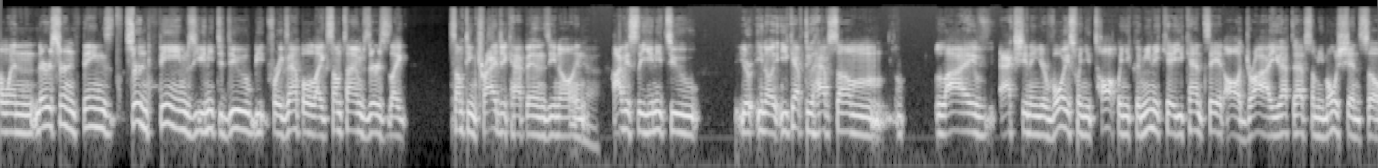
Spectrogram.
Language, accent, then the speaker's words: English; United States; now in Japan; here in Japan, it's a totally different world, you know, in comparison, you know, because I'm originally from the United States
